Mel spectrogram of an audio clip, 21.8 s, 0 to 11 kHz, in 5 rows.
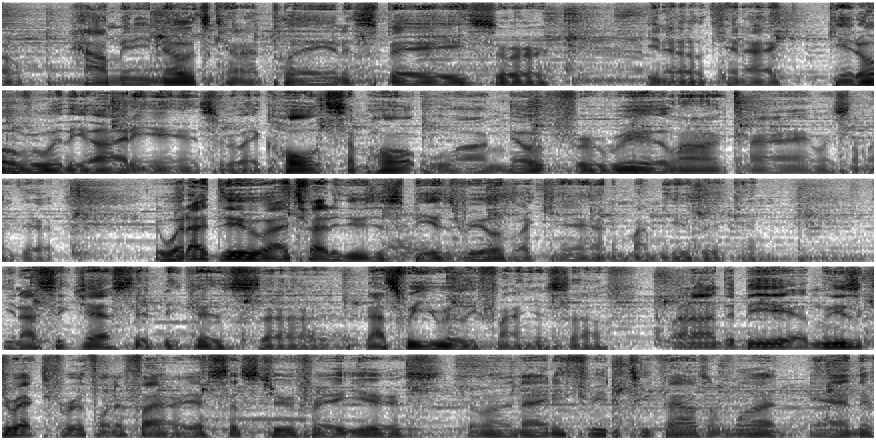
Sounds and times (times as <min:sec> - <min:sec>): Music: 0:00.0 - 0:21.8
Speech: 0:00.0 - 0:21.8.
